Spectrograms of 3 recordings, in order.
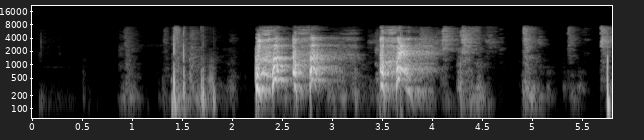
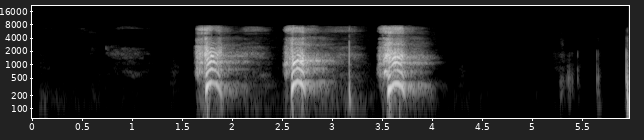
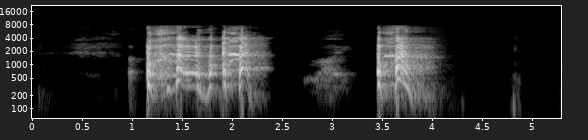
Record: three_cough_length: 5.8 s
three_cough_amplitude: 28545
three_cough_signal_mean_std_ratio: 0.35
exhalation_length: 6.0 s
exhalation_amplitude: 30012
exhalation_signal_mean_std_ratio: 0.29
cough_length: 5.3 s
cough_amplitude: 29773
cough_signal_mean_std_ratio: 0.37
survey_phase: beta (2021-08-13 to 2022-03-07)
age: 45-64
gender: Female
wearing_mask: 'No'
symptom_none: true
symptom_onset: 4 days
smoker_status: Never smoked
respiratory_condition_asthma: true
respiratory_condition_other: false
recruitment_source: Test and Trace
submission_delay: 3 days
covid_test_result: Negative
covid_test_method: RT-qPCR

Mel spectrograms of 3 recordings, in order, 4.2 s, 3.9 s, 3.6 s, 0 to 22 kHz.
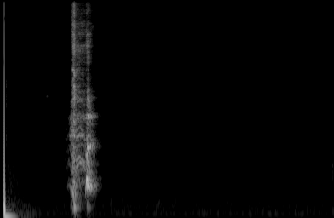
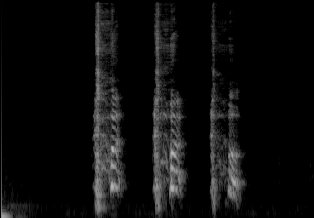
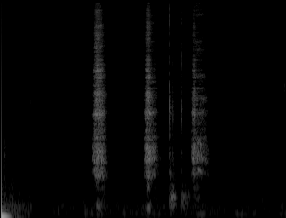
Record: cough_length: 4.2 s
cough_amplitude: 23083
cough_signal_mean_std_ratio: 0.2
three_cough_length: 3.9 s
three_cough_amplitude: 19648
three_cough_signal_mean_std_ratio: 0.31
exhalation_length: 3.6 s
exhalation_amplitude: 1974
exhalation_signal_mean_std_ratio: 0.3
survey_phase: beta (2021-08-13 to 2022-03-07)
age: 45-64
gender: Female
wearing_mask: 'No'
symptom_none: true
smoker_status: Never smoked
respiratory_condition_asthma: false
respiratory_condition_other: false
recruitment_source: REACT
submission_delay: 2 days
covid_test_result: Negative
covid_test_method: RT-qPCR
influenza_a_test_result: Negative
influenza_b_test_result: Negative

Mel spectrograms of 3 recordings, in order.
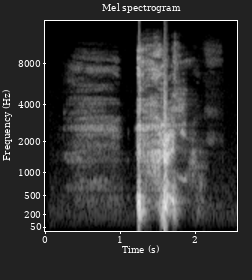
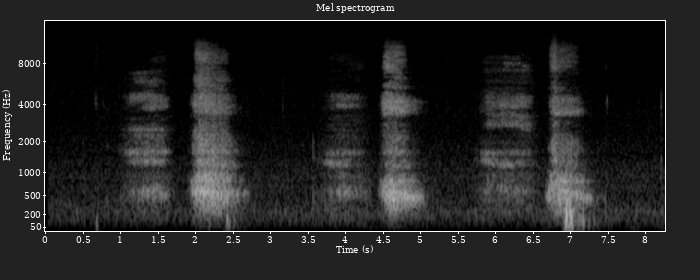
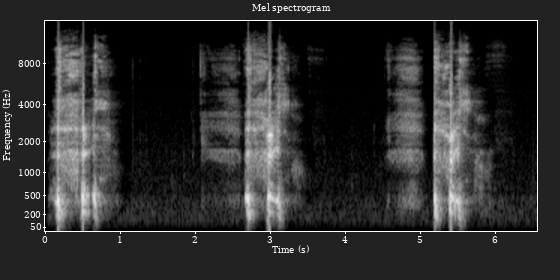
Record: cough_length: 2.6 s
cough_amplitude: 32768
cough_signal_mean_std_ratio: 0.32
exhalation_length: 8.3 s
exhalation_amplitude: 5827
exhalation_signal_mean_std_ratio: 0.42
three_cough_length: 6.6 s
three_cough_amplitude: 32768
three_cough_signal_mean_std_ratio: 0.31
survey_phase: beta (2021-08-13 to 2022-03-07)
age: 45-64
gender: Male
wearing_mask: 'No'
symptom_none: true
smoker_status: Ex-smoker
respiratory_condition_asthma: false
respiratory_condition_other: false
recruitment_source: REACT
submission_delay: 1 day
covid_test_result: Negative
covid_test_method: RT-qPCR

